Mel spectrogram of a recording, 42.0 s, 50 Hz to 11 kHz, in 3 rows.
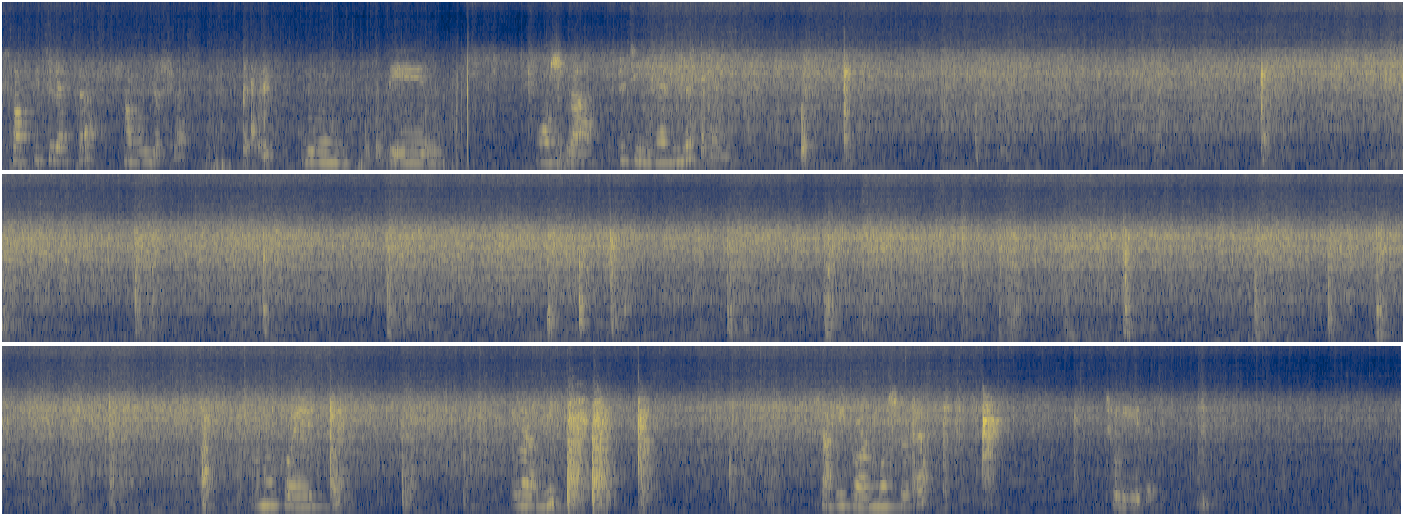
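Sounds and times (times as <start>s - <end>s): food sizzling in oil: 0.0s - 42.0s.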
